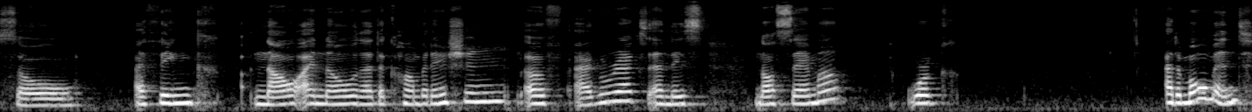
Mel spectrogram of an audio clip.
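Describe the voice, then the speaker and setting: With a German accent, the speaker goes at a very slow pace, taking long, frequent pauses, with ordinary pitch variation. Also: woman, fairly high pitch for a woman. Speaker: vlogger. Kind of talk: personal vlog update. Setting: in bed at home. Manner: halting.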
